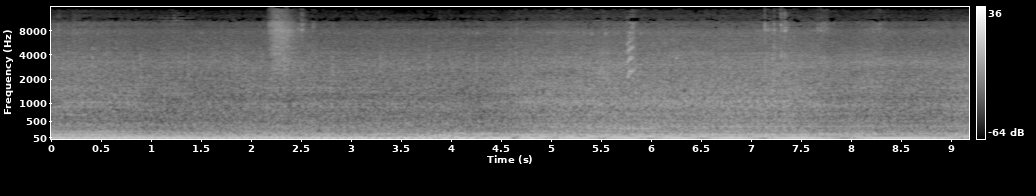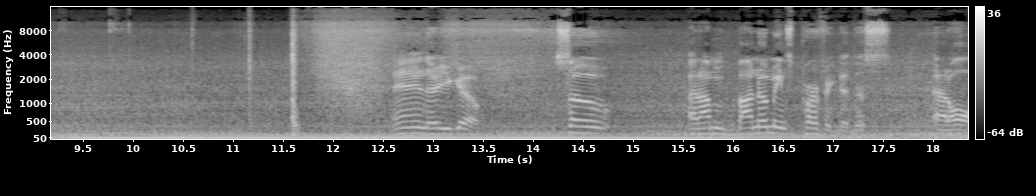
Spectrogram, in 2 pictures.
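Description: A truck's diesel engine rumbles steadily at idle.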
